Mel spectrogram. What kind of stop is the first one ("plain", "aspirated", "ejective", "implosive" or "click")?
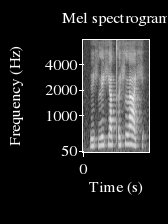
ejective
